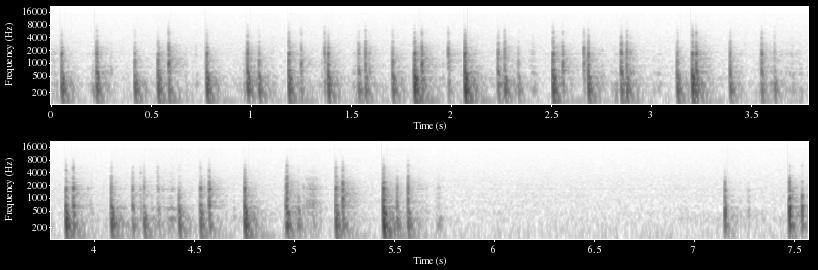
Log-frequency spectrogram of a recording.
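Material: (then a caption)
Cardboard. Fingertips and nails knock and tap the panel of a cardboard camcorder box lying on its long side on satin fabric. A quick, steady run of short, dry, hollow knocks and taps lasts about five and a half seconds. After a brief silence, two more taps follow.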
